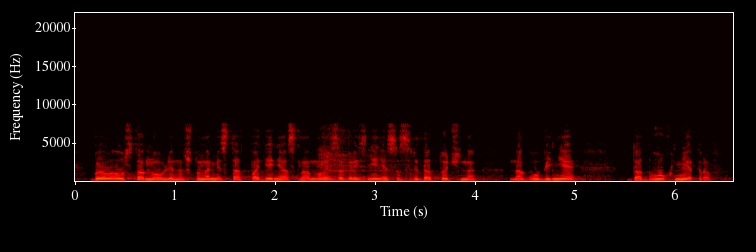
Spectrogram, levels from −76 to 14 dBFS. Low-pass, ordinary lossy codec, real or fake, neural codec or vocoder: none; none; fake; codec, 16 kHz, 16 kbps, FreqCodec, smaller model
